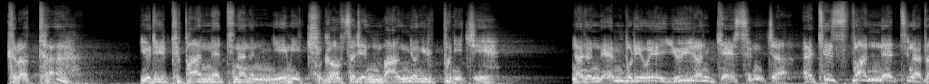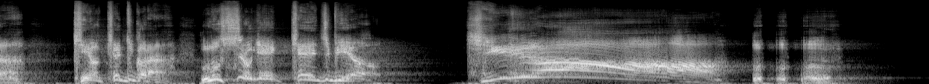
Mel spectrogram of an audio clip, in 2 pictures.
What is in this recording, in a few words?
cinematic voice; lineage2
